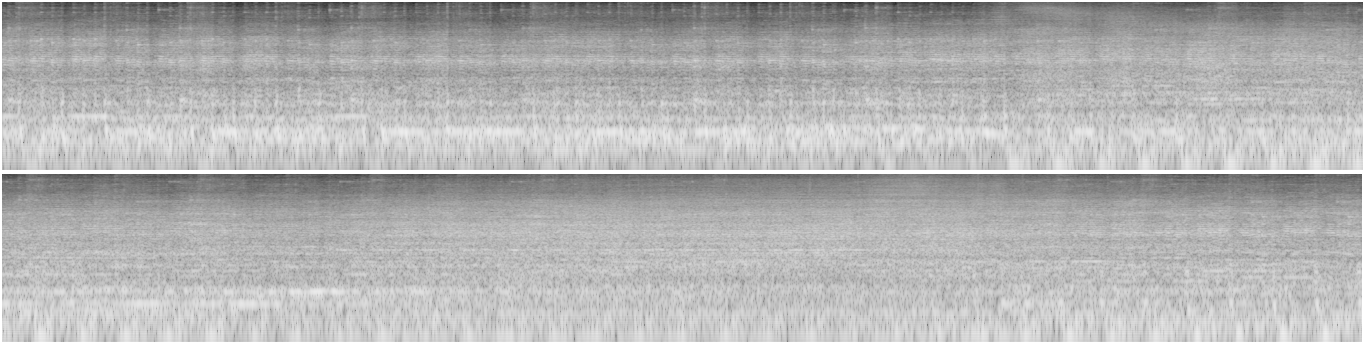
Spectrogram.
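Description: Loud live electronic breakbeat music played over a concert PA. About ten seconds in, the held bass notes give way to a heavier, dense low beat.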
